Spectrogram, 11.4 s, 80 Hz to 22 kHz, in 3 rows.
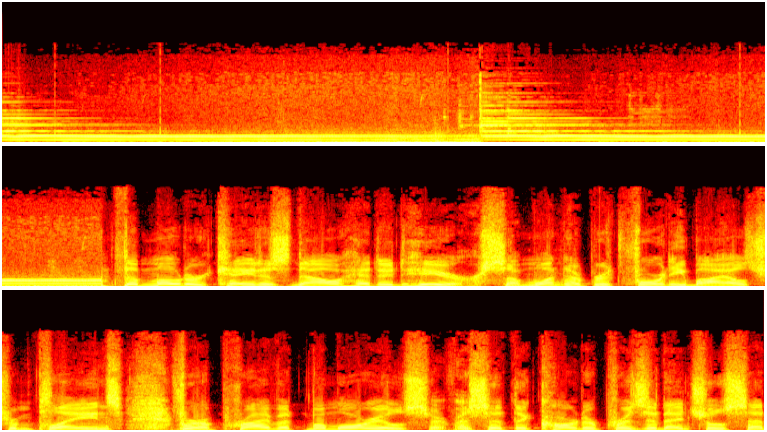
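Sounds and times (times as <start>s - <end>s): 
large farm bell ringing outdoors: 0.0s - 4.4s
speech: 4.4s - 11.4s.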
